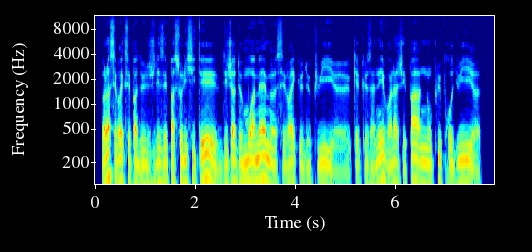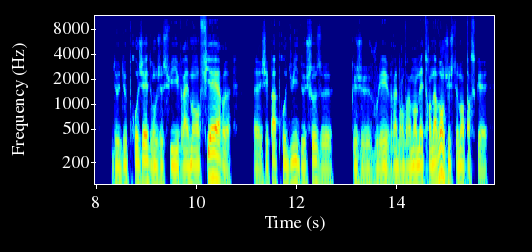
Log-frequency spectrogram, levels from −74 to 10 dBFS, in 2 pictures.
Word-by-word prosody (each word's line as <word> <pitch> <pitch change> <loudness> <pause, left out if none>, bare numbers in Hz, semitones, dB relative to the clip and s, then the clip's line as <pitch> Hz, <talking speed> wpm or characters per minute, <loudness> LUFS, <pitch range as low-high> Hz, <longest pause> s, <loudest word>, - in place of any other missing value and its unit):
voilà, 105 +6 +8
c'est 125 -3 +1
vrai 110 +1 +4
que - - -9
c'est 110 - -1
pas 95 - +2
de 95 +1 -2
je 90 0 -5
les 100 0 0
ai - - 0
pas 110 - +2
sollicités 110 +4 +2
et 90 - -2
déjà 90 +5 +1
de 100 0 -1
moi-même, 110 +2 +5
heu, - - -1
c'est 90 +2 -6
vrai 100 +3 +1
que 95 - -6
depuis, 90 +2 -3
heu, 75 -1 -9
quelques 90 +1 -6
années, 100 +7 +1
voilà, 100 0 0
j'ai 85 -1 -6
pas 115 +3 +3
non 100 -1 0
plus 105 +4 -3
produit, 100 +2 -1
heu, 80 -2 -5 0.6
de 90 0 -3
de 90 +2 -3
projets 105 +4 +1
dont 90 -1 -2
je 90 +1 -4
suis 90 +1 -3
vraiment 90 +2 0
fier. 125 +2 +5
Heu 80 - -3 0.5
heu 85 -1 -3
j'ai 85 +1 -5
pas - - +1
produit 95 +1 -3
de 90 0 -4
choses, 100 0 -3
heu, 85 -2 -5 0.4
que 90 - -4
je 85 -1 -5
voulais 85 +2 -3
vraiment, 90 +2 -3
vraiment 90 +1 0
mettre 90 -1 -1
en 90 - +1
avant 140 +9 +5
justement 90 -2 -2
parce - - -6
que 75 -3 -6
95 Hz, 220 wpm, -23 LUFS, 85-105 Hz, 0.6 s, voilà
